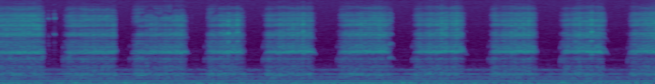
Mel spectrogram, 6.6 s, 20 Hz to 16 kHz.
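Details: Wild female barn owl in a monitored nest box, excited by the male's presence, gives harsh broadband hissing bursts about every 0.7 seconds over a steady low electrical hum.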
